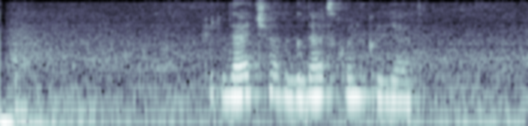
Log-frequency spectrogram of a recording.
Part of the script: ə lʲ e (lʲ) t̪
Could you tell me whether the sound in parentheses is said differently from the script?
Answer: yes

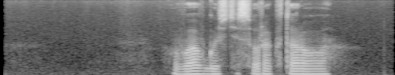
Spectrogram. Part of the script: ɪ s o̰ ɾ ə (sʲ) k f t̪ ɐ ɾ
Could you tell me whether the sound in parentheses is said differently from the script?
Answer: yes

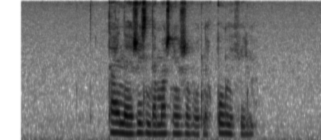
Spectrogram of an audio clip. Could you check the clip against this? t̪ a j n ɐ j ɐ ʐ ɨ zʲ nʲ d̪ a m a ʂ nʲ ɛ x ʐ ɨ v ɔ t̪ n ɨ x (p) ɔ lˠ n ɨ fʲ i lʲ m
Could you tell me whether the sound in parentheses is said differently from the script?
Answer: no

